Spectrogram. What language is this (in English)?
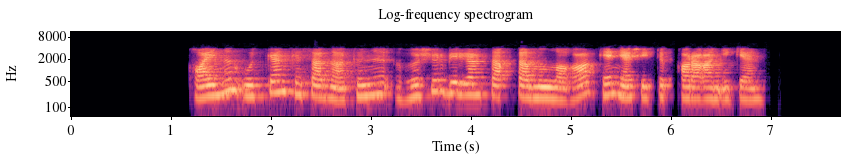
Bashkir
